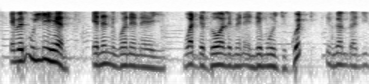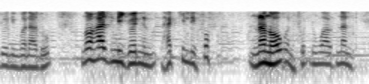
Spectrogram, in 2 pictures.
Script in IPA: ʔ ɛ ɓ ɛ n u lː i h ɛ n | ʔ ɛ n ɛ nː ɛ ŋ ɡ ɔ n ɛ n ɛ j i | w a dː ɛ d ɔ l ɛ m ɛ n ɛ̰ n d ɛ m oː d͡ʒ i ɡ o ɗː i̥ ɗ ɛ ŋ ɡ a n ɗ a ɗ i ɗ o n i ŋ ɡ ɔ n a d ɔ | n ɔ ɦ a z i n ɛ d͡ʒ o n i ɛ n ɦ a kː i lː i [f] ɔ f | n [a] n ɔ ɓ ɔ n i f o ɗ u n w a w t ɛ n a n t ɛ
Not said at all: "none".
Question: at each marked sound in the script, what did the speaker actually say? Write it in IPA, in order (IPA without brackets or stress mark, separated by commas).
f, a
